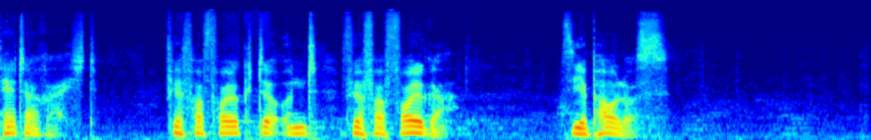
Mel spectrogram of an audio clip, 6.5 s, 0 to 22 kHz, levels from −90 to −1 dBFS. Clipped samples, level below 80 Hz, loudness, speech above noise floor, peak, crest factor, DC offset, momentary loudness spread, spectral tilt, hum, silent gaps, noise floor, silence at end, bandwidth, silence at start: under 0.1%; -58 dBFS; -29 LUFS; 35 dB; -10 dBFS; 22 dB; under 0.1%; 21 LU; -7 dB/octave; none; none; -63 dBFS; 1.55 s; 16.5 kHz; 0 s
